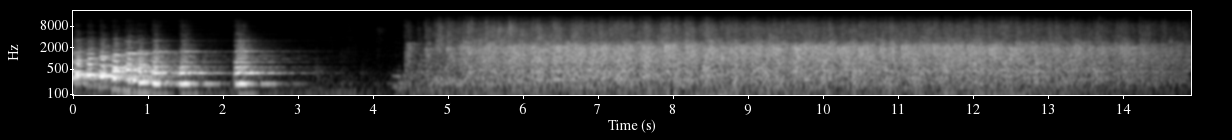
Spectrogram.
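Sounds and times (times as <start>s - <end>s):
audience applauding: 4.3s - 14.9s.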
